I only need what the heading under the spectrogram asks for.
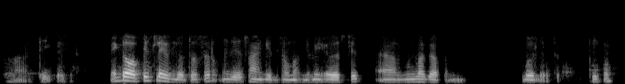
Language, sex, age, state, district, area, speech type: Marathi, male, 18-30, Maharashtra, Sangli, urban, conversation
